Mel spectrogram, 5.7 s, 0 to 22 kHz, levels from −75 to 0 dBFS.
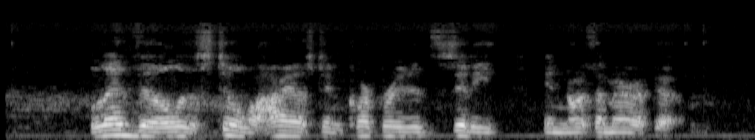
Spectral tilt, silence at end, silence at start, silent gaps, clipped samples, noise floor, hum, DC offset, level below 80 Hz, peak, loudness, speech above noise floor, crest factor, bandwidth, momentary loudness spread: -7 dB/octave; 0.6 s; 0.7 s; none; under 0.1%; -46 dBFS; none; under 0.1%; -56 dBFS; -2 dBFS; -19 LUFS; 28 dB; 18 dB; 11.5 kHz; 12 LU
